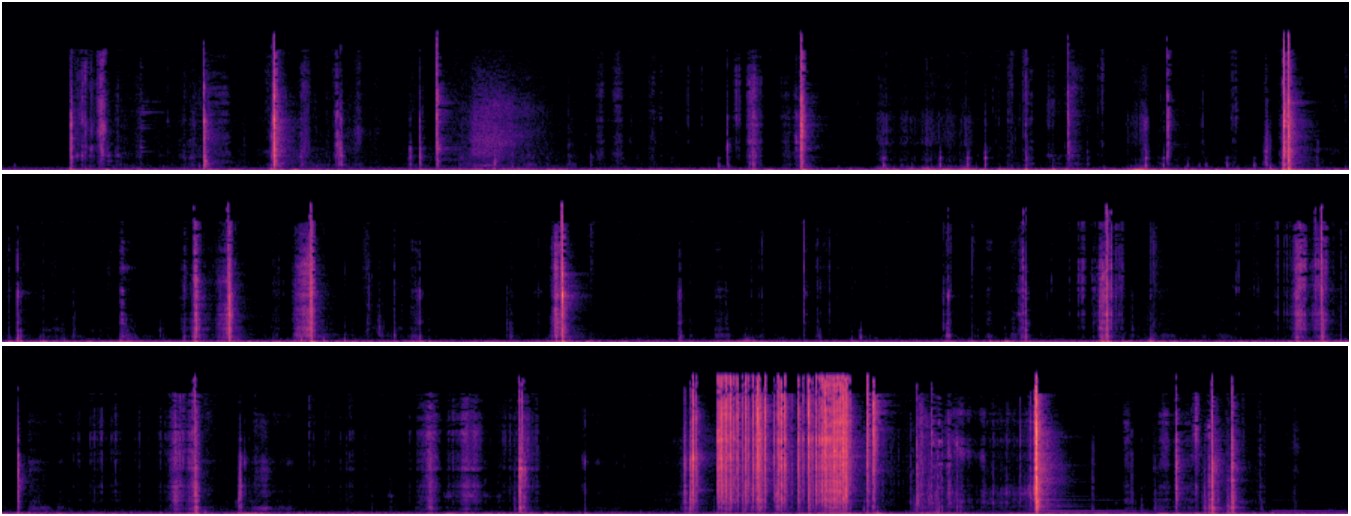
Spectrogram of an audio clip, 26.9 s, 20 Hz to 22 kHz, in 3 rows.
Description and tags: Old SLR film camera handling sounds
Handling sounds of an old SLR film camera.
Recorded with Rode NT1-A microphone on a Zoom H5 recorder.
35mm, advance, analog, antique, camera, change, click, detail, dial, exposure, film, handle, iris, lens, lever, manual, mechanical, metal, movement, moving, old, photo, photography, ring, set, shutter, slr, still, vintage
